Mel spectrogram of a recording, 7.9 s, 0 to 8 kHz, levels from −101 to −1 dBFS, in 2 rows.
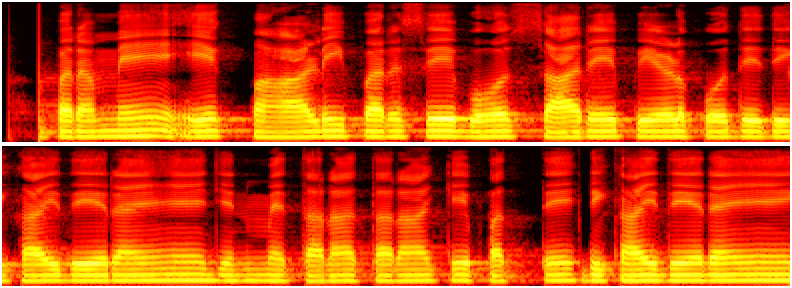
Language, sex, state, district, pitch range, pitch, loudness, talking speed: Hindi, male, Bihar, Jamui, 115-125 Hz, 120 Hz, -21 LUFS, 160 wpm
